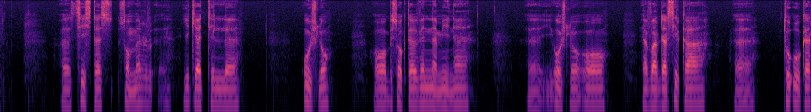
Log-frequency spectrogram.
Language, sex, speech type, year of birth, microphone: Norwegian, male, spontaneous, 1983, Sennheiser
